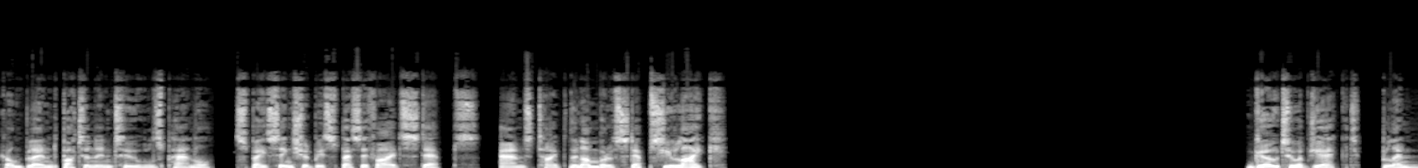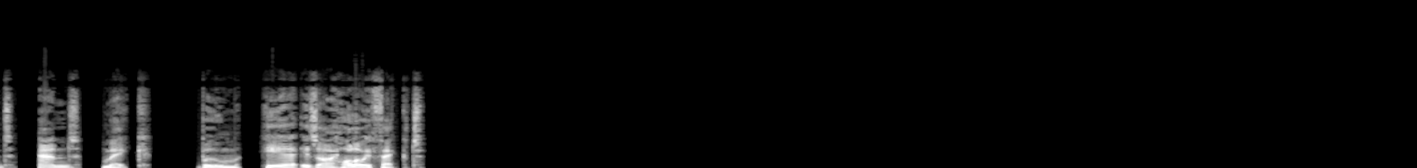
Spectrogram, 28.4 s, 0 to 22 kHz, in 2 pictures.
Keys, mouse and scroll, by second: 2.1 click, 6.8-8.1 drag, 12.0 click, 14.6 click, 18.1-18.8 scroll down 1, 18.8-20.3 scroll up 1, 22.3 ctrl+z, 23.3-27.2 drag.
